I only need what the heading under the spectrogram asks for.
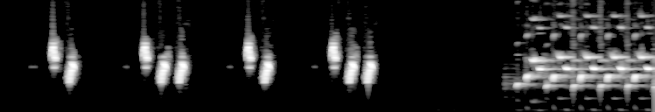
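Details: European goldfinch tutor recording for training, said to be error-free: four short high phrases of two or three clipped chirps, followed by a thick, fast jangling twitter to the end.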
